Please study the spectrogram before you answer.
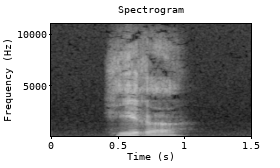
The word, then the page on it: hehrer: /ˈheːʀɐ/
